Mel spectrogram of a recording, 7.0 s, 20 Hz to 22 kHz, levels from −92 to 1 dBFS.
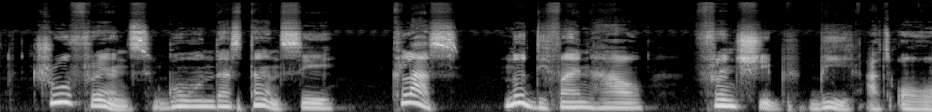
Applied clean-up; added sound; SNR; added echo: none; none; none; none.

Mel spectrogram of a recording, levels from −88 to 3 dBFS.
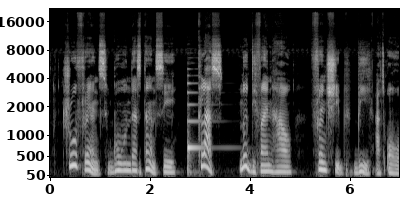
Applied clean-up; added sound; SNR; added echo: none; Piano; 10 dB; none.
